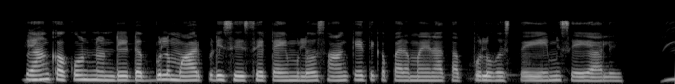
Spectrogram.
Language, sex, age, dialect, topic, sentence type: Telugu, female, 18-24, Southern, banking, question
